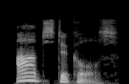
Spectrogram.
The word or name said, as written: obstacles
